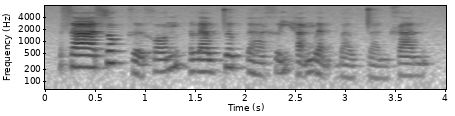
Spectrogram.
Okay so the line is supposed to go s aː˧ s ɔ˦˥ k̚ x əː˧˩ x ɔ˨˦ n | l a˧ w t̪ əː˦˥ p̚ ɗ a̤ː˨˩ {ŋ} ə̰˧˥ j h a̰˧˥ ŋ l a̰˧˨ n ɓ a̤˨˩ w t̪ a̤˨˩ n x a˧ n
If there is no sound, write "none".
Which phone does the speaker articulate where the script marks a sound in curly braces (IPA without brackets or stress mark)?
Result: x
